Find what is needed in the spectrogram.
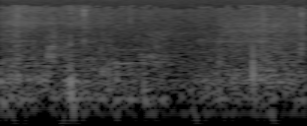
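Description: Near silence: room tone in a conference hall, with a faint tap about half a second in.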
